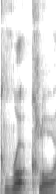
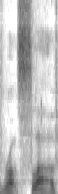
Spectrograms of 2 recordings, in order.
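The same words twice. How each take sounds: First: The name is read the way its letters look. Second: The name sounds nothing like its written letters. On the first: The speaker calls it wrong. "you look at how it's spelled" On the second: The speaker calls it right. "the pronunciation of that is Wroclaw, ... it looks nothing like that"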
